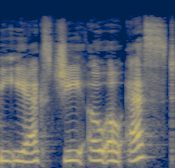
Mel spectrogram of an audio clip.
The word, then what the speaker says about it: Bex Goos: I tell people who are above the age of 18 that Bex rhymes with sex. It makes it easy to spell Bexgoos. Don't put an E at the end of my name.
